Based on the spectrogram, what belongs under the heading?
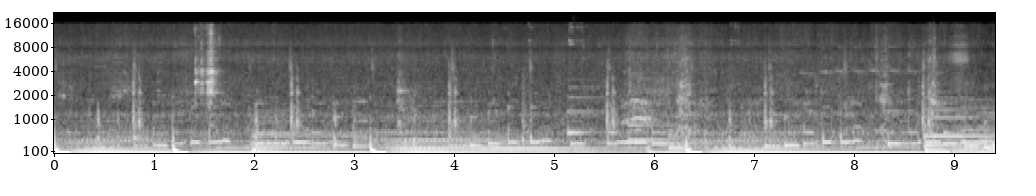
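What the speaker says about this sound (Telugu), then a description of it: "ఇప్పుడు మనం వేయించుకున్న ఎండు రొయ్యలు అనేవి కర్రీలో వేసుకోండి" Fried dry prawns are stirred into a sizzling tomato curry in a pan, with a utensil scraping and knocking against the metal in a steady rhythm over a soft constant fry.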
